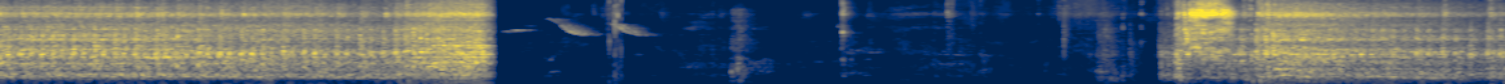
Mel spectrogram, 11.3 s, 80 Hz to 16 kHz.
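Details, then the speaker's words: Honda Titan 150 motorcycle, previously misfiring with a knock, after carburetor work with a 115 jet: two clean, even rev bursts climbing smoothly without stumbling or knock, normal revving, problem resolved. "olha como ela levanta o giro suave antes ela dava aquele toque toque tá resolvido tudo no"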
